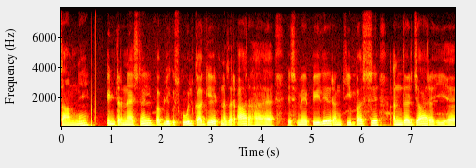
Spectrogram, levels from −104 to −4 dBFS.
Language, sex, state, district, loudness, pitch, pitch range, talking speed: Hindi, male, Jharkhand, Ranchi, -15 LUFS, 110 Hz, 105-125 Hz, 145 wpm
